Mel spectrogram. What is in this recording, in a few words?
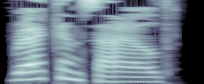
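"reconciled", British English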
